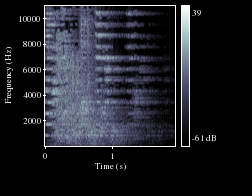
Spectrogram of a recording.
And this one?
Strange sound with a glassy, tingly kind of reverb tail.
Maybe useful as it is for special effects, but most likely to be useful if processed further or blended dwith other sounds.
This is how this sound was created.
The input from a cheap webmic is put through a gate and then reverb before being fed into SlickSlack (an audio triggered synth by RunBeerRun), and then subject to Live's own bit and samplerate reduction effect and from there fed to DtBlkFx and delay.
At this point the signal is split and is sent both to the sound output and also fed back onto SlickSlack.
audio-triggered-synth, RunBeerRun, FX, Ableton-Live, feedback-loop, special-effects, SlickSlack, raw-material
